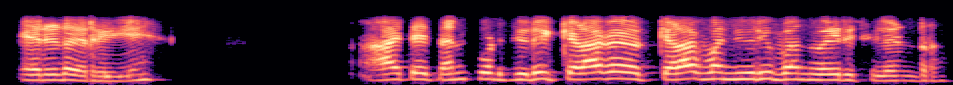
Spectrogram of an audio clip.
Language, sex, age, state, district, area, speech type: Kannada, male, 18-30, Karnataka, Gulbarga, urban, conversation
